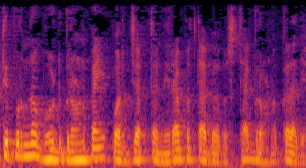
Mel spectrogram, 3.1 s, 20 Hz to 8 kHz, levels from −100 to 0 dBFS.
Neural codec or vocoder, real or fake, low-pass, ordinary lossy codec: none; real; 7.2 kHz; Opus, 64 kbps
